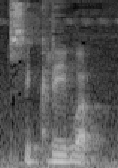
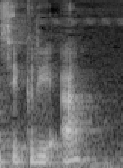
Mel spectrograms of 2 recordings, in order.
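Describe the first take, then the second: First: The last two words are linked into one. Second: The last two words are said separately. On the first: The speaker calls it right. "Karena ini up gitu digabungkan sederhana wap" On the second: The speaker calls it wrong. "Jadi bukan sikri up"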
